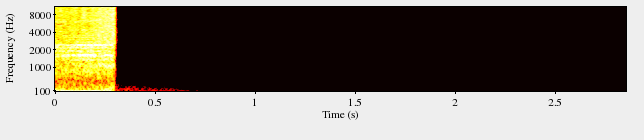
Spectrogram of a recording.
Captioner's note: sound blanks out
